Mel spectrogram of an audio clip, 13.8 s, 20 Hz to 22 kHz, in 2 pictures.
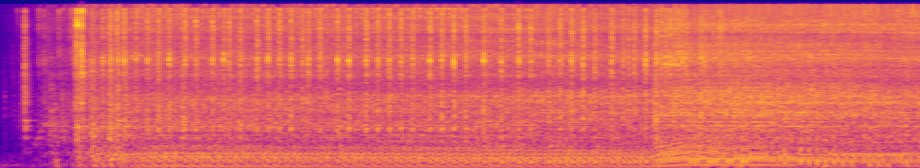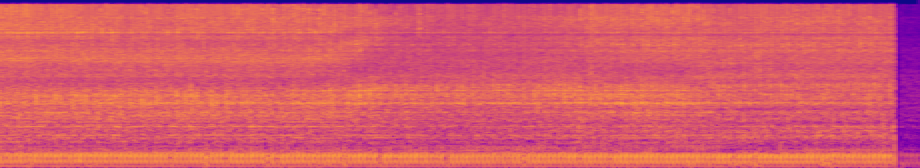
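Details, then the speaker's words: RYOBI RYI4022X 4000W inverter generator started right after an oil change, run a few minutes before rechecking oil level; catches after a brief crank, settles into a smooth even hum, no knocks; normal running. "Let it run for a few minutes and check your level again after you get the oil in, which I'm doing now. It's running now."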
